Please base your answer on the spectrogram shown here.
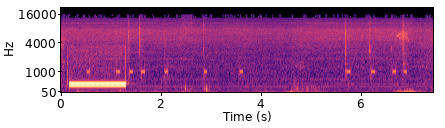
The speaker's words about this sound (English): Okay, try it again. I might have misdialed. I think I did.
